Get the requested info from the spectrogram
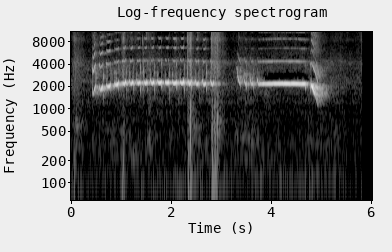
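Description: Common iora (cipoh) singing two long high whistles. The first lasts about two and a half seconds with a fast flutter, and a few light clicks sound during it. The second is steadier and ends in a quick downward slur.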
